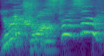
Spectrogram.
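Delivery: very loud, very high, shrill blurted shout. Retelling the sister's reaction when told: imitating sister shouting. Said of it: "completely as loud as possible".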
